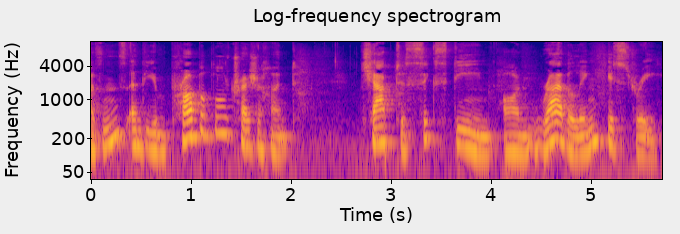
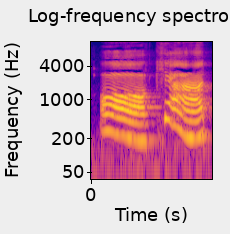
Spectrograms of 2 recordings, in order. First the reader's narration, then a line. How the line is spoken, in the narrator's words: moaned Danny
